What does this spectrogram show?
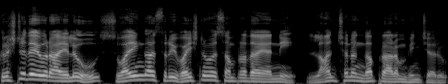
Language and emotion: Telugu, neutral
